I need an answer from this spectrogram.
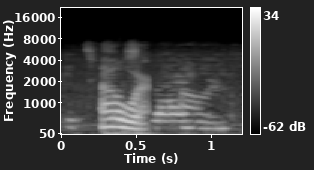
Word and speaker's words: hour: It's Hour. Hour. H is not pronounced hour.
